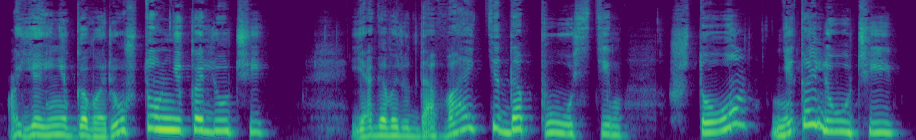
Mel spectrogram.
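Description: A woman voicing a pompous male parrot who lectures loudly and exclaims often. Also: mid-range voice, big pitch swings, measured pace, voice pushed up. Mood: lecturing.

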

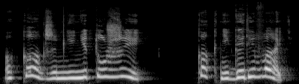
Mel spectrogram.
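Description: A woman's voice: measured pace, warm tone. A woman doing a tearful little hare. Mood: lamenting. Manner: high, plaintive and whining. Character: timid little male hare, tearful and pleading.

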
